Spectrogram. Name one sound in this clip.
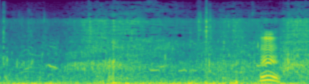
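A man splashes in the water.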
